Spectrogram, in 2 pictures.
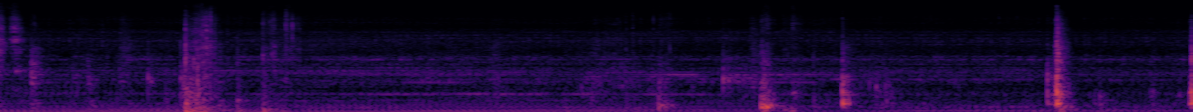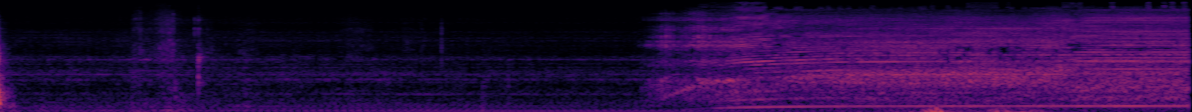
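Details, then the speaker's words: Auction-bought hot air gun, unloaded bench test: a few handling clicks, then a steady rushing fan whoosh with a low hum holding even; normal operation. "you can hear it there's nothing wrong with that"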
